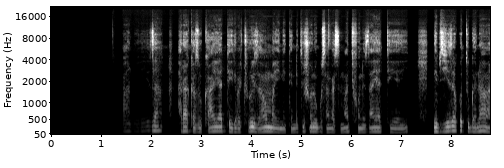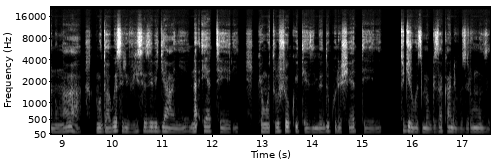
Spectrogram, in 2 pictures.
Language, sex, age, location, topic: Kinyarwanda, male, 18-24, Nyagatare, finance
